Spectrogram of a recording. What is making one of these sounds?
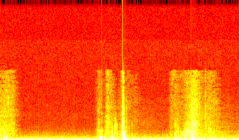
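A notebook snaps shut with a soft thud.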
